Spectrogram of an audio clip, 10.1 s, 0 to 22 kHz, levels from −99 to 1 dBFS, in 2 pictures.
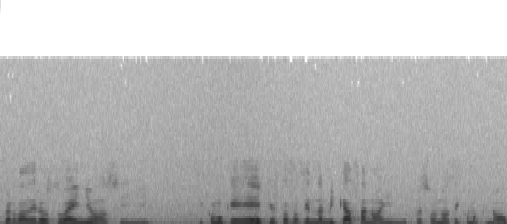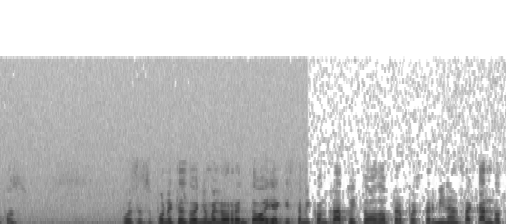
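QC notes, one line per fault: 8.14–10.14 s, overdone noise removal: aggressive noise reduction clamps bands near its noise estimate, leaving twinkling specks between phrases.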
